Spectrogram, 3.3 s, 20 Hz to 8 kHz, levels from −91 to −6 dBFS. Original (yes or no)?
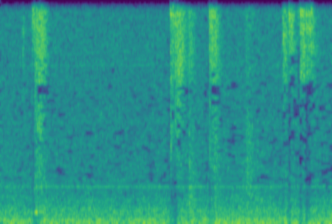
yes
